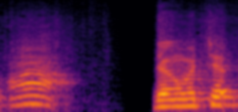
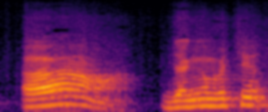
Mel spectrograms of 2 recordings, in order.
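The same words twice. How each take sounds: Both takes have the same delivery.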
